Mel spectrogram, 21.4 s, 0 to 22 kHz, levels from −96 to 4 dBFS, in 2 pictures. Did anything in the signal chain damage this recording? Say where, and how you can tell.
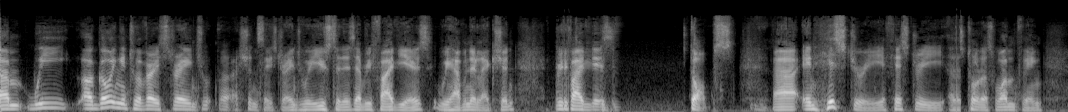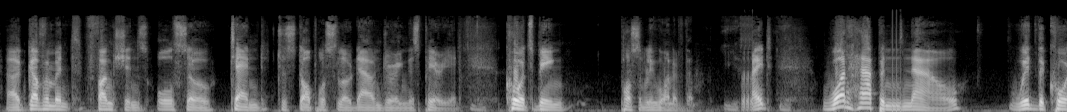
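Yes. Between 5.27 and 6.14 s the speech turns choppy. There is repeated packet loss (robotic sound): six separate holes, the longest 80 ms, together about 280 ms or roughly a third of that stretch. Each hole is filled by extending the last received sound, so the voice keeps being patched over before the next real packet arrives. This is network-stage loss handled by the receiver's concealment.

Right after, from 6.15 to 6.86 s, the speech stops and a continued tail fills the whole 0.68 s. There is no silent gap, and the sound resumes with that stretch missing. This is a long network dropout. A run of consecutive packets likely never arrived, and the decoder stretched the last sound across the entire hole rather than falling silent.

Short stutters occur at 5.64, 9.56, 18.12 and 19.6 s, where a tiny slice plays again with a hard join. This is a repeated buffer at the driver or playback stage: each repeated piece is 40 ms long. 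It plays once extra at the first two points, losing about 40 ms each, and twice extra at 18.12 and 19.6 s, losing about 70 ms each. Fresh audio arrived late and the device replayed what it held.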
